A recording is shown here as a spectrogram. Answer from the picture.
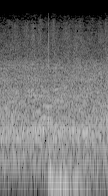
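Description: A steel-tip dart striking the bristle dartboard once, a sharp thud about a second in, over a steady murmur from a large crowd in the hall.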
